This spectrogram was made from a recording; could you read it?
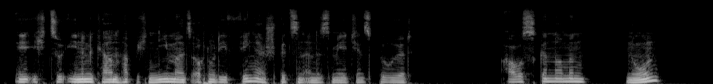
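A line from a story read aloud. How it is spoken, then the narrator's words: Plain. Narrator (German): sagte Nettchen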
